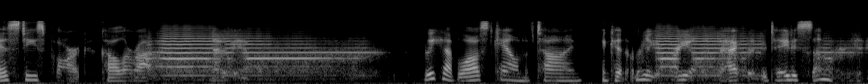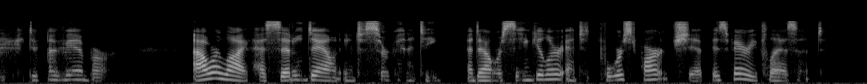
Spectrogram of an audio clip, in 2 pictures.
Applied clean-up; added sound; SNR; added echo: neural diffusion model UNIVERSE++.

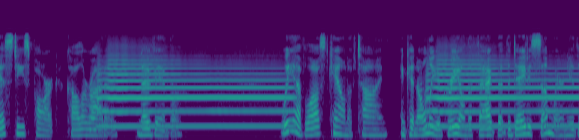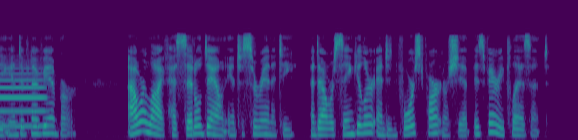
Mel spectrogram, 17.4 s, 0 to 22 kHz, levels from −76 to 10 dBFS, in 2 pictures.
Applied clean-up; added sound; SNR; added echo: none; Trumpet; -1 dB; none.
